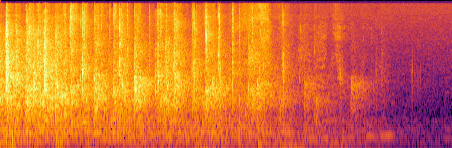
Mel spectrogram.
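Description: An audience applauds after a panel discussion at a Tunisian business forum, a dense burst of clapping that carries strongly for about two seconds, then thins and fades out near the end.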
